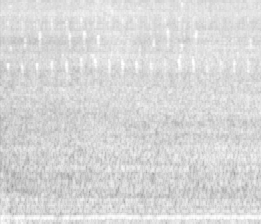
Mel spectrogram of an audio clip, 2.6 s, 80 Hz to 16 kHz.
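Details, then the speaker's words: Dodge Chrysler, 134,000 miles, severely overheated after driving with a coolant leak; just started, air leak found, lots of coolant below; idle shakes with an uneven lumpy pulse and stumble: misfire from a blown head gasket. "And look at that. It's shaking. Where we going? Why am I shaking? I got a misfire somewhere, guys."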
